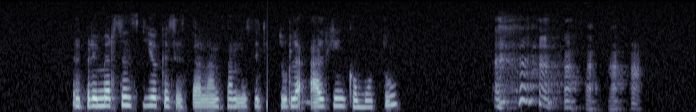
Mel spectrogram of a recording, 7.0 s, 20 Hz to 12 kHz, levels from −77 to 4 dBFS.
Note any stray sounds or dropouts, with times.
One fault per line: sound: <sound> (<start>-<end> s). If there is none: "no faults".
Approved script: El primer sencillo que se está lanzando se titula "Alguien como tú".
sound: dropout (2.7-2.8 s)
sound: laugh (4.9-6.5 s)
